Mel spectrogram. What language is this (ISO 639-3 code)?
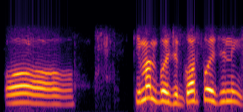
asm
